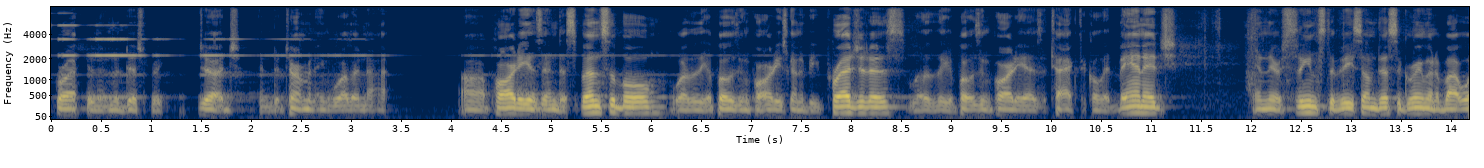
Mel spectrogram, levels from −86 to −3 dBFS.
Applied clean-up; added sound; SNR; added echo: neural mask model RNNoise.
